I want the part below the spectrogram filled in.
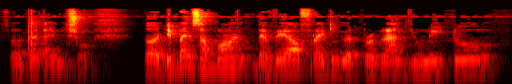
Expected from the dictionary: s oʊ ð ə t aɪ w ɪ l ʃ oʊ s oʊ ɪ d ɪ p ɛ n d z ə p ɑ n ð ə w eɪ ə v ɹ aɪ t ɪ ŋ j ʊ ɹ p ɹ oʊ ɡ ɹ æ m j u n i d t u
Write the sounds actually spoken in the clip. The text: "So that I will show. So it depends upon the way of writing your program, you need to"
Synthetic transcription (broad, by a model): s oʊ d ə t aɪ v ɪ l ʃ oʊ s oʊ d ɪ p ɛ n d s ə p ɑ n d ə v eɪ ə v ɹ aɪ t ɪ ŋ j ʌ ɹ p ɹ oʊ ɡ ɹ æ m j u n i d t u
